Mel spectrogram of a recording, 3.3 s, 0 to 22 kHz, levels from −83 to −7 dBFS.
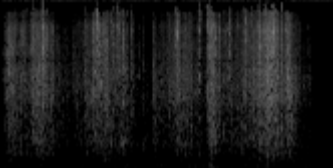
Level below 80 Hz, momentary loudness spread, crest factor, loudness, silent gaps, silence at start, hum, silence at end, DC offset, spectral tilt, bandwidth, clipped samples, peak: -88 dBFS; 11 LU; 26 dB; -42 LUFS; none; 0 s; none; 0 s; under 0.1%; 4 dB/octave; over 20 kHz; under 0.1%; -20 dBFS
